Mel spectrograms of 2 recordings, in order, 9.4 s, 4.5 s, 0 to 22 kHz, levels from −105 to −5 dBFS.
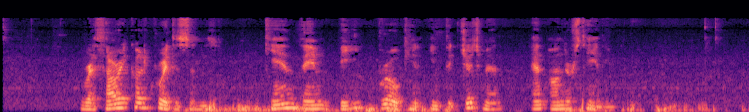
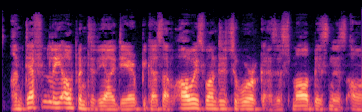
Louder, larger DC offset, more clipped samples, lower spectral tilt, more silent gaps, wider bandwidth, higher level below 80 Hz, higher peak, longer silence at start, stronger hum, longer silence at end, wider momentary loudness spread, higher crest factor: second, -27 LUFS vs -23 LUFS; neither; neither; about the same, -6 dB/octave vs -5.5 dB/octave; neither; second, 11.5 kHz vs 13 kHz; first, -42 dBFS vs -66 dBFS; about the same, -4 dBFS vs -4 dBFS; first, 1 s vs 0.15 s; neither; about the same, 0.05 s vs 0 s; first, 17 LU vs 13 LU; about the same, 24 dB vs 20 dB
